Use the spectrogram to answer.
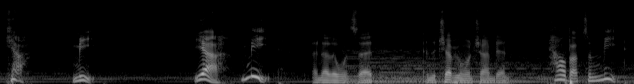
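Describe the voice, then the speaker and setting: A man voicing a croaky creepy masked child demanding meat in a horror story reading. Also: on the low side, wildly swooping pitch, normal speed, darkish tone, faint music behind. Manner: chanting demands.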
